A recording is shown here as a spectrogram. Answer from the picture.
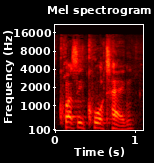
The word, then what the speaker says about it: Kwarteng: The business secretary, Kwasi, how do you say his second name? – Kwasi Kwarteng, yeah.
